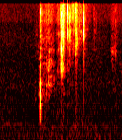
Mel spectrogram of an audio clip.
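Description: A hardcover picture book being closed and moved by hand: a short cluster of crisp paper and cover rustles and clicks about a second in.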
